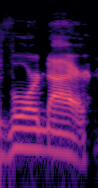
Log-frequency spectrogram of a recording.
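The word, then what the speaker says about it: voir dire: or V dire now remember the proper pronunciation is V dire just ask any just ask any lawyer from out west wow so they're gonna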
